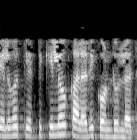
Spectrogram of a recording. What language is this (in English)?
Tamil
